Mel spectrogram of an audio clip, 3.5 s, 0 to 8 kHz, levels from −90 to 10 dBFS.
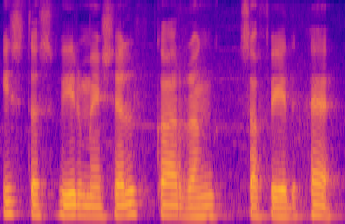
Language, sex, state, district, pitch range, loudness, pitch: Hindi, male, Assam, Kamrup Metropolitan, 125-140 Hz, -15 LUFS, 135 Hz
